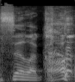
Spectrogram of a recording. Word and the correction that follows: cyclical: I think it was cyclical.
